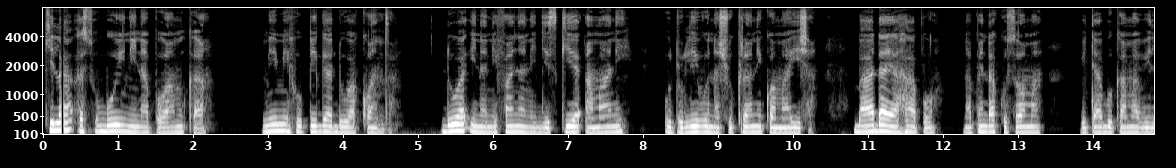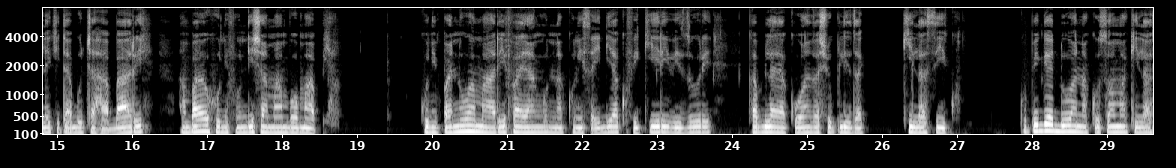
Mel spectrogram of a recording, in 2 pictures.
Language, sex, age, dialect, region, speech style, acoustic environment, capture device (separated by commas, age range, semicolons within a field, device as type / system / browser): Swahili, male, 18-24, Kenya - Nairobi Sheng-influenced, Kenya, relaxed, silence, mobile / Linux / Chrome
